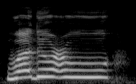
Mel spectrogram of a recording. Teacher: ودعو کے اندر دال حروف قلقلہ میں سے آ رہا ہے تو اس لیے ہم ود قلقلہ کریں گے دال کے اوپر. ودعو عو کے اندر واو ساکن اس سے پہلے پیش ہیں تو حروف مدہ ہونے کی وجہ سے ہم اس واو کو تھوڑا سا کھینچ کر پڑھیں گے.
